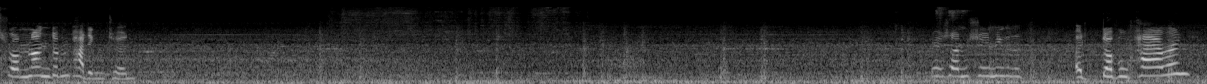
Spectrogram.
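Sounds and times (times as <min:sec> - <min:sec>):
train low rumble: 0:00.0 - 0:12.0.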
